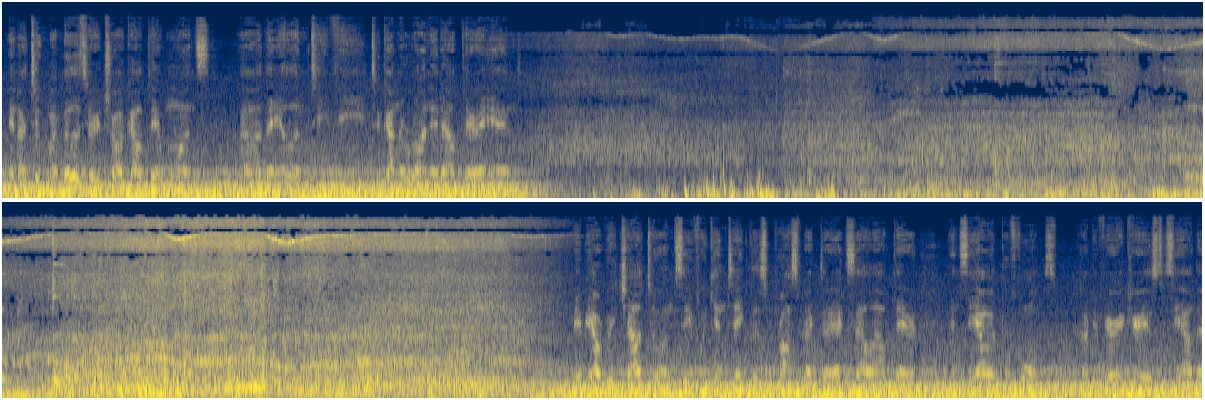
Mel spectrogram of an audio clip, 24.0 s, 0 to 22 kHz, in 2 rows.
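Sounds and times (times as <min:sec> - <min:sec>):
diesel truck engine: 0:03.2 - 0:19.0.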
